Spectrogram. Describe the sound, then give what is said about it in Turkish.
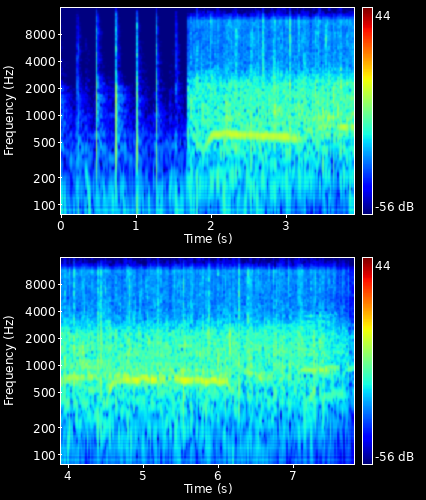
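Six or so isolated claps ring out, then a large audience erupts into a thunderous, minutes-long standing ovation for pianist Fazıl Say at the Palau de la Música concert hall in Barcelona, Spain, dense sustained applause filling the reverberant hall, with a few whistles cutting through above it. “Dünya turnesine devam eden ünlü piyanist Fazıl Say, İspanya'da fırtınalar estirdi. Dakikalarca ayakta alkışlandı.”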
